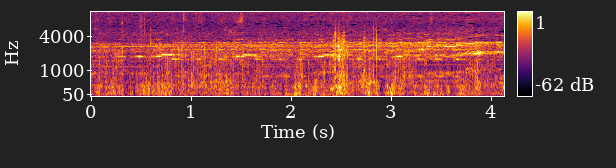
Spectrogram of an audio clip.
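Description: A pony trotting on sand arena footing, its hoofbeats coming as irregular low thuds, with a louder noisy burst about two and a half seconds in. Music plays throughout.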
